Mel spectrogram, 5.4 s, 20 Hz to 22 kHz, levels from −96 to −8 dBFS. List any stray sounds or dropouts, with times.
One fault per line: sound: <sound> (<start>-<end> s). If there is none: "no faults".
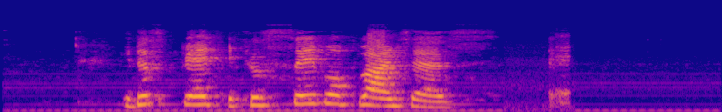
sound: laugh (4.1-4.3 s)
